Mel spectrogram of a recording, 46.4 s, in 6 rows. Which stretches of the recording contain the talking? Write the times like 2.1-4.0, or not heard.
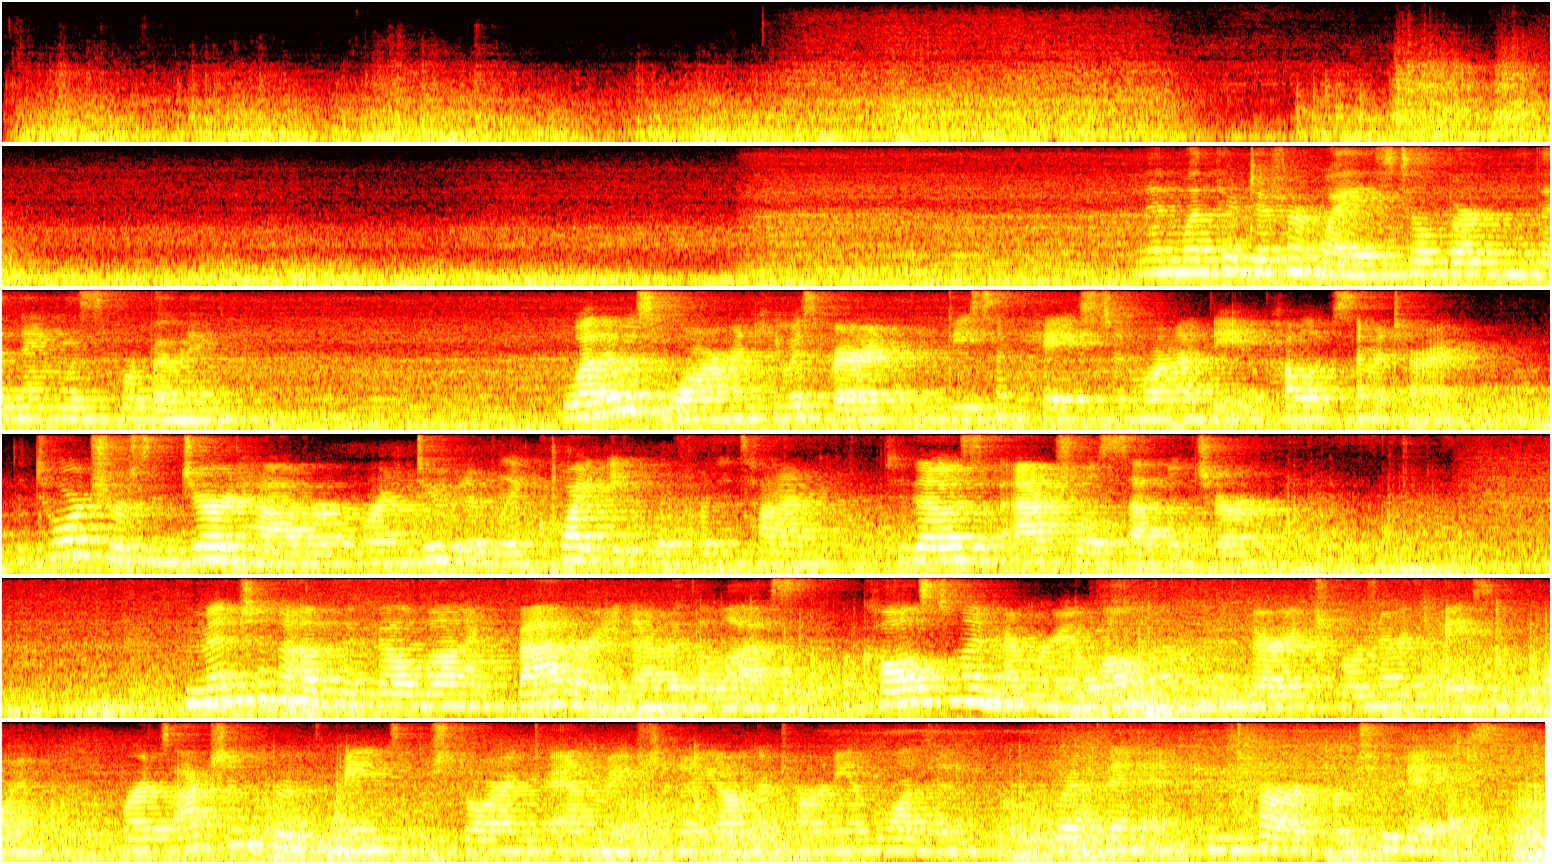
13.4-16.6, 18.2-29.5, 31.9-46.1.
